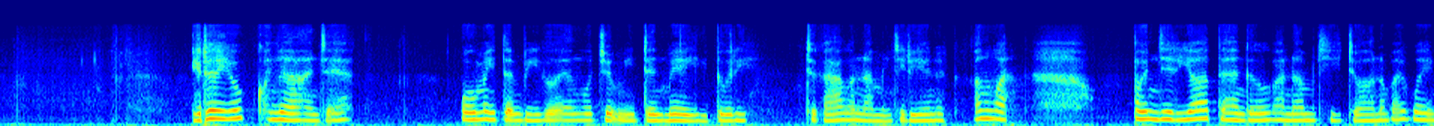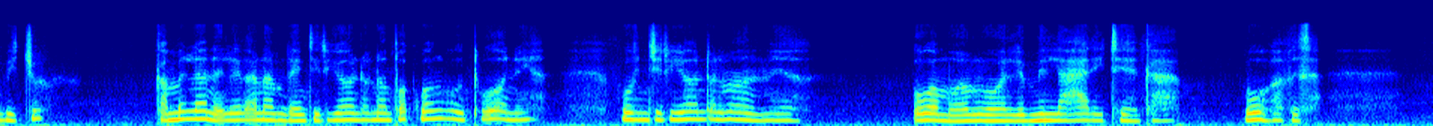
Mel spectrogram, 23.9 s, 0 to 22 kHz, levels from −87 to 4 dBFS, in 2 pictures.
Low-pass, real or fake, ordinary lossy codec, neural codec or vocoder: 9.9 kHz; fake; none; codec, 16 kHz in and 24 kHz out, 0.6 kbps, FocalCodec, streaming, 4096 codes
